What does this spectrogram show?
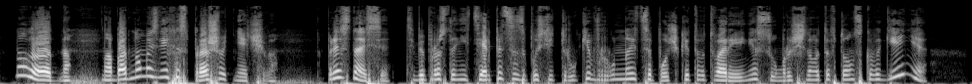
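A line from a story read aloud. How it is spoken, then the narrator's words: Sighing question. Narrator (Russian): вздохнув, спросил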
